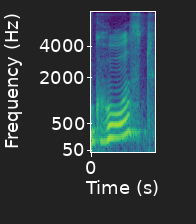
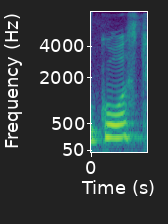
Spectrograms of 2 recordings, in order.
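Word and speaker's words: ghost: गोस्ट, इसको पढ़ते वक्त हम घोस्ट नहीं कहते हैं, इसको हम गोस्ट कहते हैं, सो एच is silent hair.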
